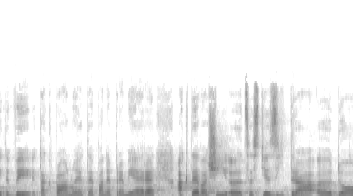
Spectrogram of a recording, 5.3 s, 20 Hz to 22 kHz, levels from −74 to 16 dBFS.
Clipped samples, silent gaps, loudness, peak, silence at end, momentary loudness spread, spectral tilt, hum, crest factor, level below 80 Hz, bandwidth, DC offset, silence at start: under 0.1%; none; -31 LUFS; -8 dBFS; 0 s; 6 LU; -3.5 dB/octave; none; 24 dB; -62 dBFS; 14 kHz; under 0.1%; 0 s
